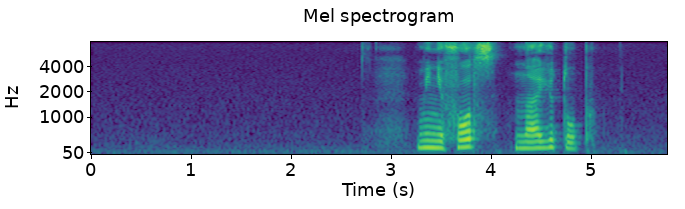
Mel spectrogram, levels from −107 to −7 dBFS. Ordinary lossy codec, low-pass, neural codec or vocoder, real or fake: none; none; none; real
